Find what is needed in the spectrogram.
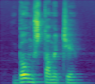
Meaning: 1. diminutive of boomstam 2. a spiced mince roll containing ham and cheese, covered in bread crumb with parsley covering the ends
- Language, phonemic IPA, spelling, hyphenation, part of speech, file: Dutch, /ˈboːmˌstɑ.mə.tjə/, boomstammetje, boom‧stam‧me‧tje, noun, Nl-boomstammetje.ogg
